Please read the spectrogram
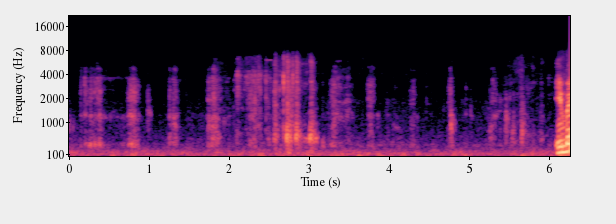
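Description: Faint crackles and clicks close to the microphone, gathering into a brief cluster about halfway through.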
